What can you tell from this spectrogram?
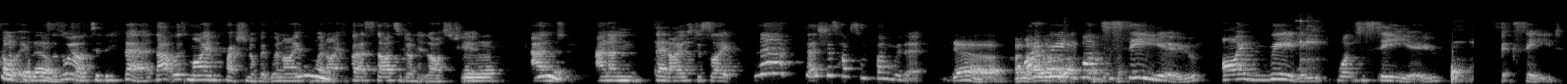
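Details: Adult speaker(s) in conversation; normal speech.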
